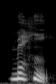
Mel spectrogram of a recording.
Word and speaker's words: nahi: In Hindi, we say nahi.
